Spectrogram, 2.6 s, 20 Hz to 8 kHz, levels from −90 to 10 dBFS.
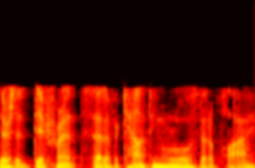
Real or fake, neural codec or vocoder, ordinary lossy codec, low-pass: real; none; AAC, 16 kbps; 7.2 kHz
